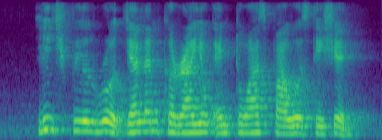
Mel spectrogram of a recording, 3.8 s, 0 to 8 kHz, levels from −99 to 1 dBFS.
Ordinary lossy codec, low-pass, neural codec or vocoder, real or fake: none; 7.2 kHz; none; real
